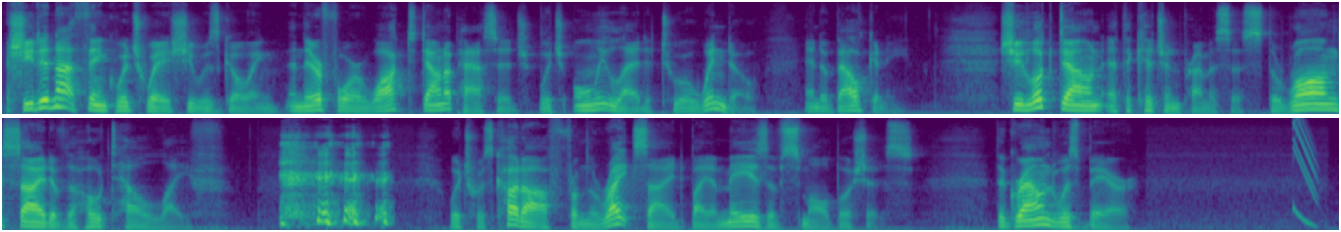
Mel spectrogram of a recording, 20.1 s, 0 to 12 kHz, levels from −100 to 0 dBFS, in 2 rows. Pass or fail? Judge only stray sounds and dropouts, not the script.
fail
